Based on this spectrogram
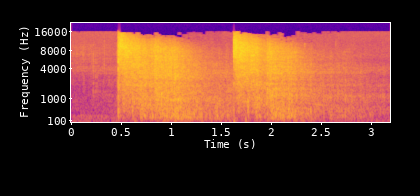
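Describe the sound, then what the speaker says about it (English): Two loud, close shotgun blasts ring out about a second apart during a youth hunt outdoors, each sharp crack trailing off into a long fading echo. "Shoot at these, Griff. Shoot them"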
